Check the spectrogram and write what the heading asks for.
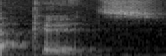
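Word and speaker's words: Coutts: So anyway, he had bank accounts at, I'm probably going to mispronounce this, Coots? – Yeah, Coots.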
